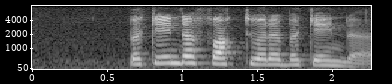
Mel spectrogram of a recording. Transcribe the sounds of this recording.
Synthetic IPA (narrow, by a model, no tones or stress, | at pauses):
b̥əkɛndəfɐk̚tuəɾəbəkɛndə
